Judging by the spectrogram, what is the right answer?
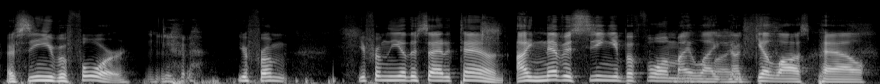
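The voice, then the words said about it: Put-on New York accent. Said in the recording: “Why do you have a New York accent?”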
